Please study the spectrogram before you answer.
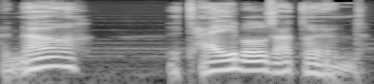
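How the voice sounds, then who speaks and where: A man voicing a cold, gloating stage ventriloquist villain in a horror story, with stern, measured and formal speech. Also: lowish voice, expressive, soft background music. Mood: quiet gloating.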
